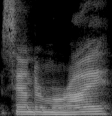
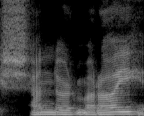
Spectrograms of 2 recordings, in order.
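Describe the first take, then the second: First: The name is pronounced the English way. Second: The name is pronounced the Hungarian way.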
